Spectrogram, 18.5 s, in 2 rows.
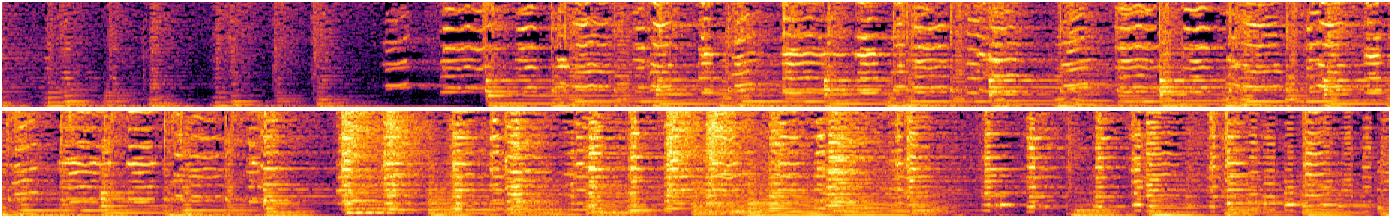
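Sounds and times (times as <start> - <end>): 
milonga music: 0.0 - 18.4.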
